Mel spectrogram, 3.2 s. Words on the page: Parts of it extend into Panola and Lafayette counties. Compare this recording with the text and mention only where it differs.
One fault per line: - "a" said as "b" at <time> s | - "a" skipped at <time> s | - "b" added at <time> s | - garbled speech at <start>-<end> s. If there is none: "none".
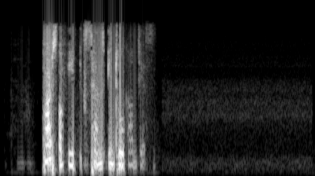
- "Panola and Lafayette" skipped at 1.2 s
